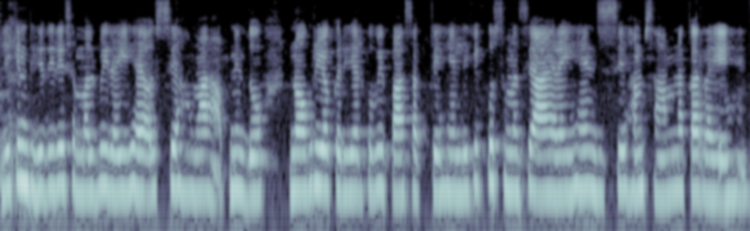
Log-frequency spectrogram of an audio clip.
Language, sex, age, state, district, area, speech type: Hindi, female, 18-30, Rajasthan, Karauli, rural, spontaneous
